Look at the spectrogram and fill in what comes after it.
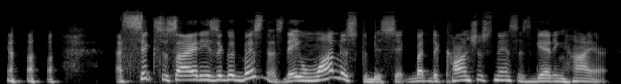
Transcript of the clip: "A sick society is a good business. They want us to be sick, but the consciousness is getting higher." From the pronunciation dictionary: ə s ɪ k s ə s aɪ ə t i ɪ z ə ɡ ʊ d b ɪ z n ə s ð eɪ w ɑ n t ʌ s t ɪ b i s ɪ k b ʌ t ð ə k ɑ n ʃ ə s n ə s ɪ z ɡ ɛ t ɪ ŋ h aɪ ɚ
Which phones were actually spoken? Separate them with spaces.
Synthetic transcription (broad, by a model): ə s ɪ k s ə s aɪ ə t i ɪ z ə ɡ ʊ d b ɪ z n ə s ð eɪ w ɑ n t ʌ s t ɪ b i s ɪ k b ʌ t ð ə k ɑ n ʃ ə s n ə s ɪ z ɡ ɛ t ɪ ŋ h aɪ ɚ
